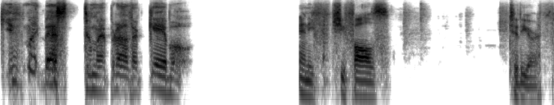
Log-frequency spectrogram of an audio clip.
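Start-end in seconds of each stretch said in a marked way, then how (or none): 0.0-2.4 dying last-breath voice, higher pitch. Voicing a fallen warrior's final words: speaking with her last breath. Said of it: "In her last breath".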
